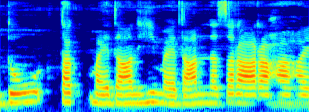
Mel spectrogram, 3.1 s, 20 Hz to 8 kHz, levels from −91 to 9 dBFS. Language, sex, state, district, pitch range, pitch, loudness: Hindi, female, Punjab, Kapurthala, 180-195 Hz, 185 Hz, -17 LUFS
